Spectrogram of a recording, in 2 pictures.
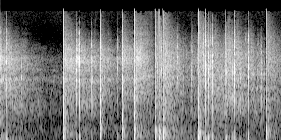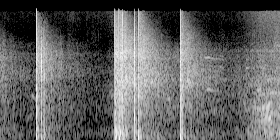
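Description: Aerial fireworks bursting overhead: a rapid run of sharp bangs and crackles, densest in the first half, with a loud cluster of reports about six seconds in and a last bang a second later.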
